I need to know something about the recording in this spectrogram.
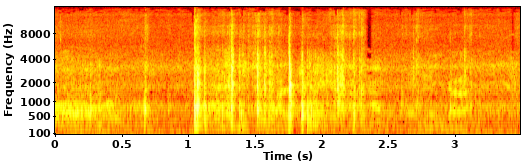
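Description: A skateboard clatters and knocks against concrete.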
